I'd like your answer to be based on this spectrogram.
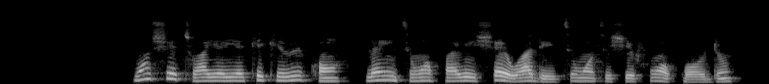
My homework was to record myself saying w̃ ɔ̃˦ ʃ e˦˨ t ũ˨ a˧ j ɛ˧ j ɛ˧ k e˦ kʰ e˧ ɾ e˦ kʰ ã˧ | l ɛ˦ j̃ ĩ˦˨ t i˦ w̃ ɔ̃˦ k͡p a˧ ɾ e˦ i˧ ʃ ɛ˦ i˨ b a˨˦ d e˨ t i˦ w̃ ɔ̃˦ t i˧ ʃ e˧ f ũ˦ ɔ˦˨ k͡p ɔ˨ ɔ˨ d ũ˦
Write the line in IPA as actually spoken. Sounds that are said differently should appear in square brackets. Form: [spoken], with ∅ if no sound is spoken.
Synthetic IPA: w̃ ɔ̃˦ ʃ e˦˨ t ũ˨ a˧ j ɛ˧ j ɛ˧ k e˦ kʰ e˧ ɾ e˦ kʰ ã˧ | l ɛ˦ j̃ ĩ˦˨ t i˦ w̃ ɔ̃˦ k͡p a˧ ɾ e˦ i˧ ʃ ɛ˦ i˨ [w] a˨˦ d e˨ t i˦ w̃ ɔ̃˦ t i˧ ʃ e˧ f ũ˦ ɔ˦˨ k͡p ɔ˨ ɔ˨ d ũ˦

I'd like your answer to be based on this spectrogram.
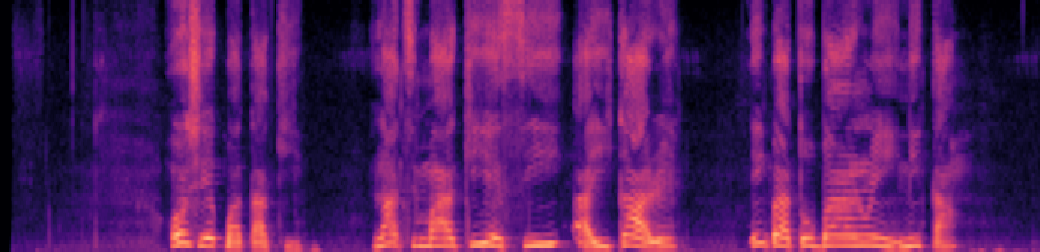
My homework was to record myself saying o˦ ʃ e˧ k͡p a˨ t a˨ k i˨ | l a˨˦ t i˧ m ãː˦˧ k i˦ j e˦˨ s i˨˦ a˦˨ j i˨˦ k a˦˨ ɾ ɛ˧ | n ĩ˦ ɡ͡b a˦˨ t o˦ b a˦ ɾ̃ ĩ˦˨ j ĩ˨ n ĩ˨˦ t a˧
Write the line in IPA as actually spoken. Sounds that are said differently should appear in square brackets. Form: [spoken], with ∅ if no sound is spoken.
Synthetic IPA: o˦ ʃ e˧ k͡p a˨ t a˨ k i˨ | l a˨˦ t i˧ m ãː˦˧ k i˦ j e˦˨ s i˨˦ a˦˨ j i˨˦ k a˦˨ ɾ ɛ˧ | n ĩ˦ ɡ͡b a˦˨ t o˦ b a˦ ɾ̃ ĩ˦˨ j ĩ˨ n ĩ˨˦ t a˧

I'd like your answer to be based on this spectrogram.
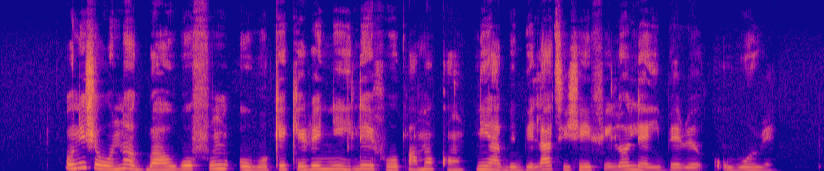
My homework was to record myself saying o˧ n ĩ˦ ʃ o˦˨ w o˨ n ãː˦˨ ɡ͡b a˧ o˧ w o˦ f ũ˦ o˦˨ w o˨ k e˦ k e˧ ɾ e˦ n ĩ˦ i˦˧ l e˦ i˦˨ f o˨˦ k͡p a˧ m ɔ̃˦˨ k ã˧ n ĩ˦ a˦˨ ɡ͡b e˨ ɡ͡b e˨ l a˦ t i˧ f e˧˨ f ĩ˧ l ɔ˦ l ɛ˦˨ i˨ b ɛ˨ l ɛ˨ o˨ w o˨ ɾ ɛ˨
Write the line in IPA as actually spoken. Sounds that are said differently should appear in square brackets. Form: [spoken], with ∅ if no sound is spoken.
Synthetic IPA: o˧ n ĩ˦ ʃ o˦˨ w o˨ n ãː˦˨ ɡ͡b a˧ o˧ w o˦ f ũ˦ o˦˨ w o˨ k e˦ k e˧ ɾ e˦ n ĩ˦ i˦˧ l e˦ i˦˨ f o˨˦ k͡p a˧ m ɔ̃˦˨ k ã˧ n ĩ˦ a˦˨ ɡ͡b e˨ ɡ͡b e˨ l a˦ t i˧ [ʃ] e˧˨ f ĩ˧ l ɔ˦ l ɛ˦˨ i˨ b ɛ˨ [ɾ] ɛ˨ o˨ w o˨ ɾ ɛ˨

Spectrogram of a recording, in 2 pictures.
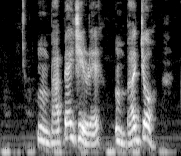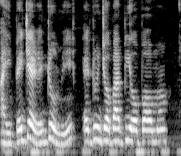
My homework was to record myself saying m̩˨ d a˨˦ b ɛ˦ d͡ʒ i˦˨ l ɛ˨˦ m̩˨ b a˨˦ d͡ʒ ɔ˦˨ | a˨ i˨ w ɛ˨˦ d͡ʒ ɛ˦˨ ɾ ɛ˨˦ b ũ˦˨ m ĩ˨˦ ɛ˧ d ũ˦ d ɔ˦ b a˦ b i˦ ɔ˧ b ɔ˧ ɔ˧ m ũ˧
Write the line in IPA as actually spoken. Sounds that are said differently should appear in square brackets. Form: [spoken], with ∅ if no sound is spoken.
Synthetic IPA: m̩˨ [b] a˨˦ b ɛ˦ d͡ʒ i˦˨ [ɾ] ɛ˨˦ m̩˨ b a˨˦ d͡ʒ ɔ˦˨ | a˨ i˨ [b] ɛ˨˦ d͡ʒ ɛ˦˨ ɾ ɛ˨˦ [d] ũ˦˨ m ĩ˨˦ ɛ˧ d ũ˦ [d͡ʒ] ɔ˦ b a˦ b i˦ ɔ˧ b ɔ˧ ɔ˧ m [ɔ̃˧]

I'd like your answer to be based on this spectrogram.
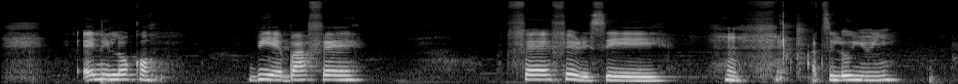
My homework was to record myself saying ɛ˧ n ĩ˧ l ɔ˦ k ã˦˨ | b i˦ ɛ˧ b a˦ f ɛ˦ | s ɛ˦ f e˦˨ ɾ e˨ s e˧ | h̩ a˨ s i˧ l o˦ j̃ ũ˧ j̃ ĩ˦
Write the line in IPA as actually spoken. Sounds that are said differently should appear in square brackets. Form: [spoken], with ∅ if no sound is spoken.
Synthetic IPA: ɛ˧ n ĩ˧ l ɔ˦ k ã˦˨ | b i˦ ɛ˧ b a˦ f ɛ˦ | [f] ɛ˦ f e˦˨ ɾ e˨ s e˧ | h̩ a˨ [t] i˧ l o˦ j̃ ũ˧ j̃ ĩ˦

